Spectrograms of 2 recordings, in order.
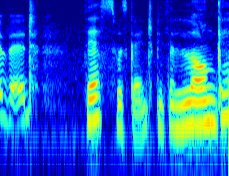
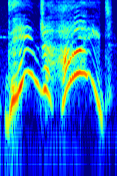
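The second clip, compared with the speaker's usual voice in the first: much higher, louder, slow bird alarm call; alarm squawk; 8 dB louder, slower than usual. Acted. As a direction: scream a warning to the woods.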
